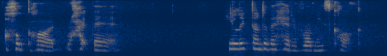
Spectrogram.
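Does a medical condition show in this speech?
No.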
